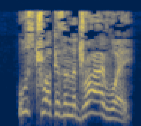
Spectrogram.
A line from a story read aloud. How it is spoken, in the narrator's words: Rome shouted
